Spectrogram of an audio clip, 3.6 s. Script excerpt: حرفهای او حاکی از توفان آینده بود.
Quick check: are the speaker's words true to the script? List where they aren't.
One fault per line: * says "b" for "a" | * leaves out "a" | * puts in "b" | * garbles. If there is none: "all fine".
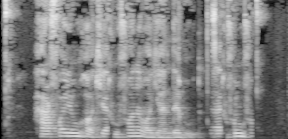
* leaves out "از"
* garbles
